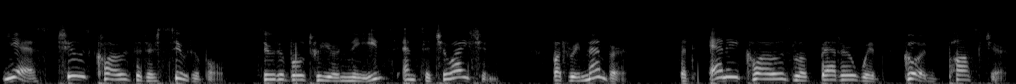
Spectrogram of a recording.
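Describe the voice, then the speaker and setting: A woman's voice: mid-range voice, sing-song, a little slow, no echo, lo-fi sound. An American woman reading a scripted 1950s instructional film narration in a prim, instructive, carefully enunciated way, on a vintage soundtrack.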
